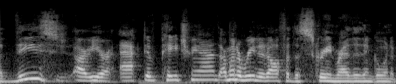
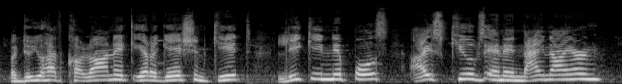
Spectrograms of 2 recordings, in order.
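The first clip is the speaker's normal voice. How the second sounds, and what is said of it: Put-on Mexican accent. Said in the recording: “all of a sudden I have a Mexican accent”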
